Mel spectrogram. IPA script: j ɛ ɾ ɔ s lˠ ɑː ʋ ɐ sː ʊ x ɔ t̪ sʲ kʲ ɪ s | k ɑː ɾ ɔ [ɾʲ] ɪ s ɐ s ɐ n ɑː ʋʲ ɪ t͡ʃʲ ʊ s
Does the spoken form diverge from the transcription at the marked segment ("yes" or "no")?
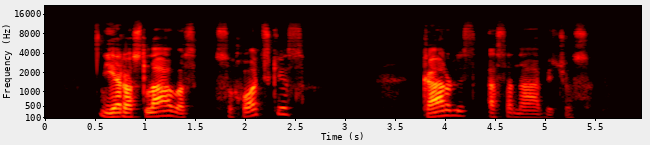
yes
